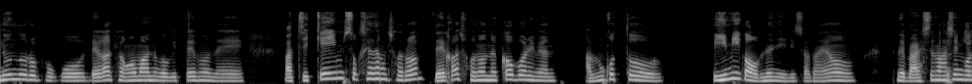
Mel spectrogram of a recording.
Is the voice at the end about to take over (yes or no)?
no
